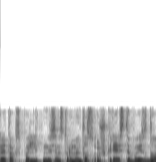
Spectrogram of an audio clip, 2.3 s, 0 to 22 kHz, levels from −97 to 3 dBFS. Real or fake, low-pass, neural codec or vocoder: real; 7.2 kHz; none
